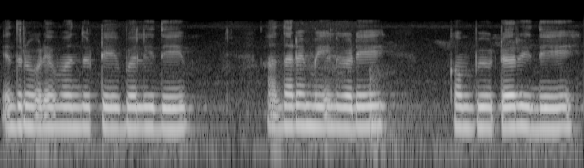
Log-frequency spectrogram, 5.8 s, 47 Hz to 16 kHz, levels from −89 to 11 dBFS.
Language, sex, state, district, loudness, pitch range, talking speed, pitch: Kannada, female, Karnataka, Bidar, -16 LUFS, 190-200 Hz, 80 wpm, 195 Hz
